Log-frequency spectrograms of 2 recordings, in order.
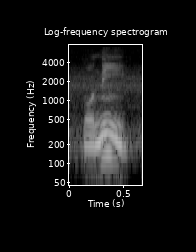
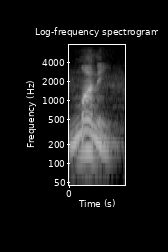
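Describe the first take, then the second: First: The stress is on the second syllable. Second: The stress is on the first syllable. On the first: The speaker calls it wrong. "rising up on the wrong um, syllable" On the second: The speaker calls it right. "rise up on the on the front"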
